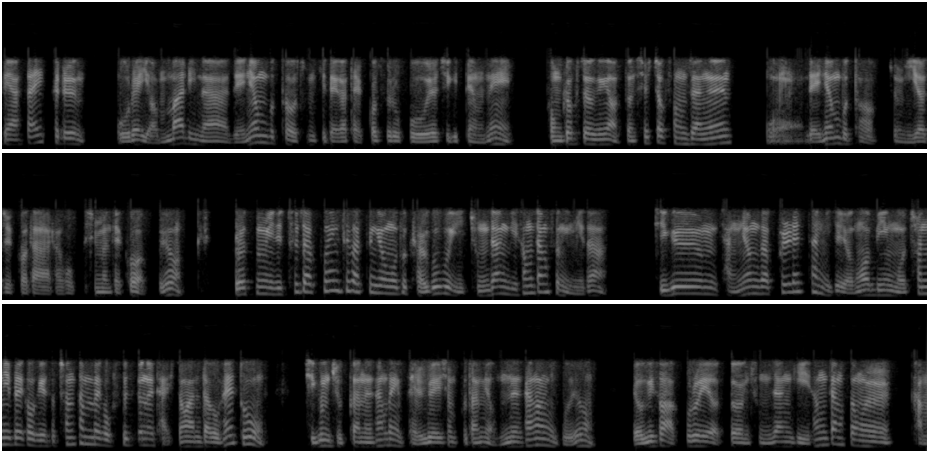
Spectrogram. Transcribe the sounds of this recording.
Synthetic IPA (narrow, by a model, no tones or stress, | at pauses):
ede̞ɦans͈ʰaitʰɯɾɯn | oɾe̞jʌ̰nmaɾinane̞ɲʌnbutʰʌt͡ɕomkide̞ɡadwe̞ɭk͈ʌsʰɯɾopojʌd͡ʑiɡit͈e̞mune̞ | poŋk̬͈jʌk̚t͡ɕ͈ʌɡinʌt͈ʌnɕʰiɭt͡ɕ͈ʌk̚s͈ʰʌŋd͡ʑaŋɯn̰ | ne̞ɲʌnbutʰʌ̰t͡ɕomiʌd͡ʑiɭk͈ʌda̰ɾa̰ɡopoɕʰimjʌntwe̞ɭk͈ʌk͈at̚k͈ujo | kɯɾʌtʰɯmʌnid͡ʑe̞tʰud͡ʑapʰointʰɯɡatʰɯnɡjʌŋudokjʌɭɡuɡɯit͡ɕuŋd͡ʑaŋɡisʰʌŋd͡ʑaŋs͈ʌŋimɲida | t͡ɕiɡɯmt͡ɕaŋɲʌnɡapʰɯɭːe̞tʰanid͡ʑe̞jʌŋʌbiŋmwʌt͡ɕʰʌnibe̞ɡʌɡe̞sʰʌt͡ɕʰʌnsʰambe̞ɡʌk̚s͈ud͡ʑʌnɯɭta̰ɭs͈ʌŋɦandaɡoɦe̞do | t͡ɕiɡɯmt͡ɕuk̚k͈anɯnsʰaŋdaŋipe̞ʎːueɕʰinpudamiʌmnɯnsʰaŋɦwaŋiɡojo | jʌɡisʰʌapʰɯɾoe̞ʌt͈ʌnt͡ɕuŋd͡ʑaŋɡisʰʌŋd͡ʑaŋs͈ʌŋɯɭkam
